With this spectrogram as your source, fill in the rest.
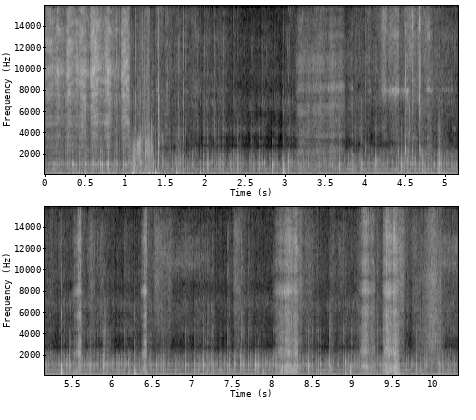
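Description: A white chalk stick writes and scrapes across a flat dark chalkboard with a gold frame, while the other hand holds a lavalier mic against the board. Dry, gritty scratches and small clicking taps come and go over a steady low hum, with heavier scraping strokes near the start and again toward the end.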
